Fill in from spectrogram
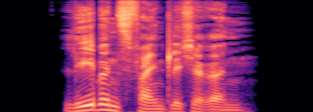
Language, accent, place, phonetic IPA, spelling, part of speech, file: German, Germany, Berlin, [ˈleːbn̩sˌfaɪ̯ntlɪçəʁən], lebensfeindlicheren, adjective, De-lebensfeindlicheren.ogg
- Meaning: inflection of lebensfeindlich: 1. strong genitive masculine/neuter singular comparative degree 2. weak/mixed genitive/dative all-gender singular comparative degree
